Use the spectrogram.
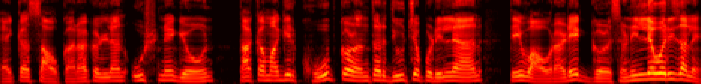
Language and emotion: Goan Konkani, angry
